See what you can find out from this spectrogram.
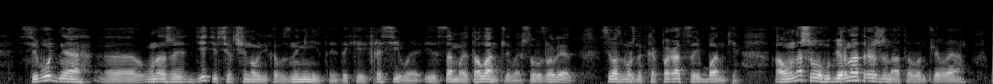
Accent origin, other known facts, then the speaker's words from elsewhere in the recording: Bryansk, Bryansk Oblast, Russia; Мы из Брянска, это не только партизанский край знаменитый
